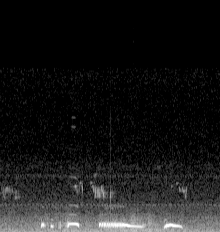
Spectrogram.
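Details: Spotted dove giving a quick 'field voice' coo sequence used to lure and train decoy birds: stuttered opening notes, a brief coo, a long rolling descending coo and a rounded last note.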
